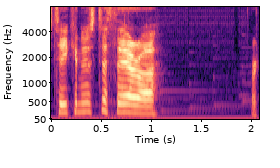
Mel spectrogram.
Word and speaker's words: Thera: We've got a fish on a string, and it's taken us to Thera. Or Terra. I mean, I can't remember how they pronounced it. I think it was Thera. It was Thera.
